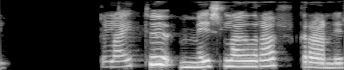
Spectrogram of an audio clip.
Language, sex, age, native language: Icelandic, female, 40-49, Icelandic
